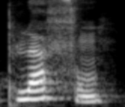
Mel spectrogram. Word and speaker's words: plafond: Ou comme dans plafond aussi. Le plafond, il y a un dé muet.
